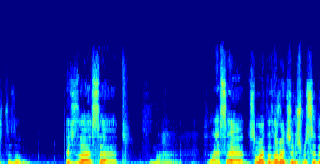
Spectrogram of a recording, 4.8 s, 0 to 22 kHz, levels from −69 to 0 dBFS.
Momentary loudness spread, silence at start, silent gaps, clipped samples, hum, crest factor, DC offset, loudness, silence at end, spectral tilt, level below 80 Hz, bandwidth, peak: 19 LU; 0 s; none; under 0.1%; none; 18 dB; under 0.1%; -22 LUFS; 0 s; -4 dB/octave; -52 dBFS; 17 kHz; -4 dBFS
